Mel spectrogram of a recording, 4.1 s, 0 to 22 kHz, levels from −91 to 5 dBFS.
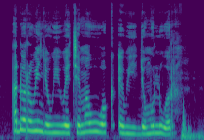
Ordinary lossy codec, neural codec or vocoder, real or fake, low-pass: none; none; real; 19.8 kHz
